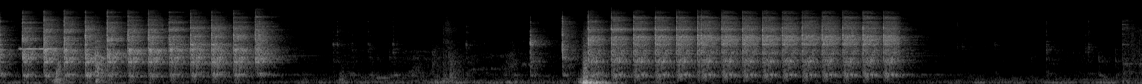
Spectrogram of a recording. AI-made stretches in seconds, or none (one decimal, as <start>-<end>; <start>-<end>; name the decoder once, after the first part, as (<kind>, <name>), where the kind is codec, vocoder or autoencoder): 7.0-9.0 (autoencoder, DAC-VAE)

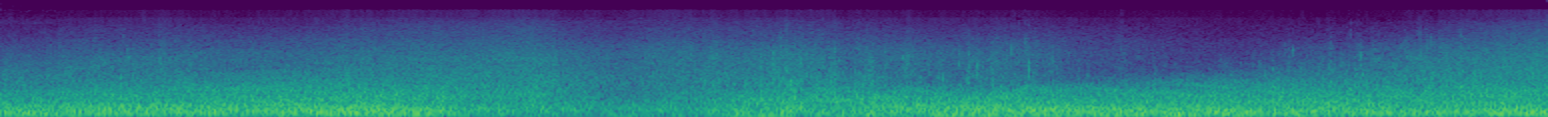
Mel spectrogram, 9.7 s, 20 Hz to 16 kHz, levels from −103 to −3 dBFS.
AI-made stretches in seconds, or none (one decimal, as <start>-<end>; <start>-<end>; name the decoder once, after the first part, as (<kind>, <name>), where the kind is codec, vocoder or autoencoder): 3.2-4.6 (vocoder, BigVGAN v2); 5.3-6.5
